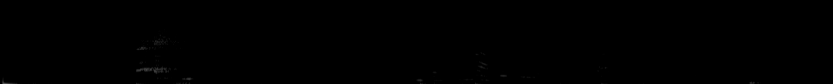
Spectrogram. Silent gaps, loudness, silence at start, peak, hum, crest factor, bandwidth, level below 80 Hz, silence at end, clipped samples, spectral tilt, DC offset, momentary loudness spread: none; -62 LUFS; 0 s; -46 dBFS; none; 22 dB; 12.5 kHz; -80 dBFS; 0 s; under 0.1%; -3 dB/octave; under 0.1%; 12 LU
